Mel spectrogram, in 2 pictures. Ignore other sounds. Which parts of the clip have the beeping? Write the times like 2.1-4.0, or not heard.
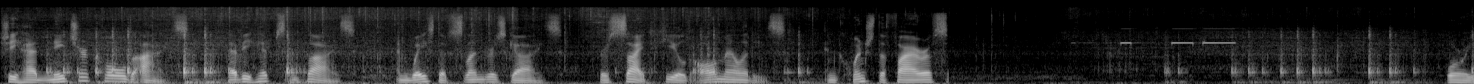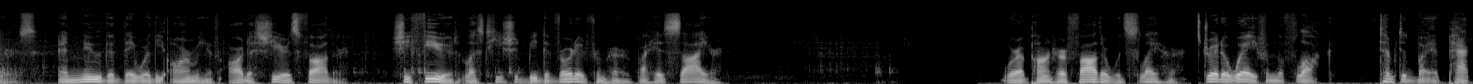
10.7-12.4.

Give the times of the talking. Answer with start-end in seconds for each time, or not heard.
0.0-9.5, 14.4-21.9, 24.8-29.4.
